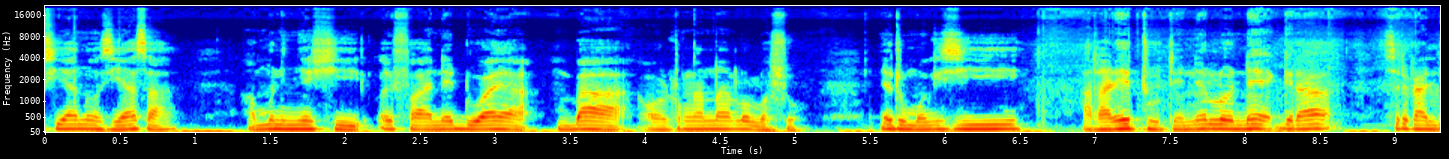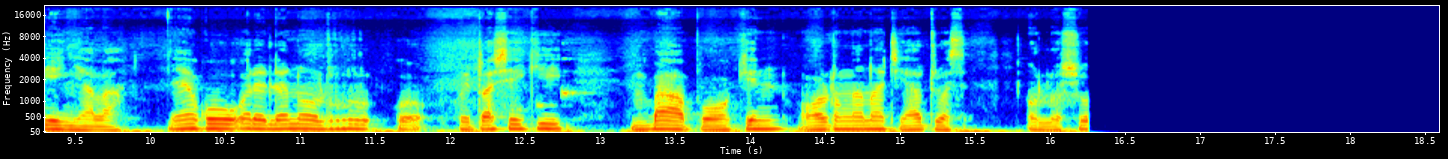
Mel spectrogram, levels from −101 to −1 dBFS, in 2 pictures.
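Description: Speech runs along until 16.26 s, then cuts out mid-flow to dead digital silence that lasts right through to the end of the clip, about 2.3 s of nothing. That's an audio dropout to silence: no room tone, no tail, just silence. The likely story is that the input went away, a device dropping off, a link failing or a mute getting hit, while the recorder kept writing, so whatever came after that point is simply lost.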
